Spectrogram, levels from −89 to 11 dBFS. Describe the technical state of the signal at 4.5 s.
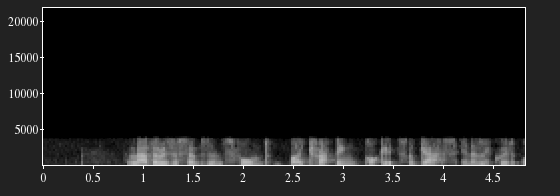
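At 4.5 s the GSM full-rate codec is present, as throughout. The pulse-driven vocal-tract model leaves nothing above 3.8 kHz and adds buzzy, gravelly roughness that a clean telephone band-limit lacks.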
